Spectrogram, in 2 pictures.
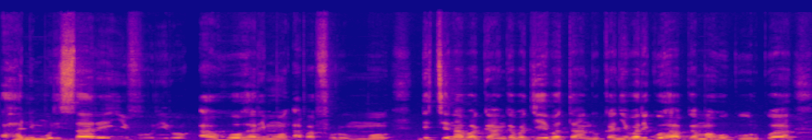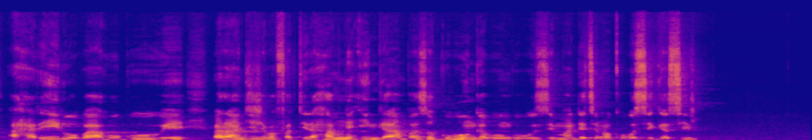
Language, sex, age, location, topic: Kinyarwanda, male, 25-35, Huye, health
